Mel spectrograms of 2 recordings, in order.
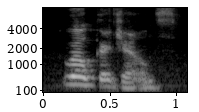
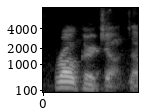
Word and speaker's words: Roker-Jones: Um, but anyways, yeah, give it up for uh, Marie Marie Rocker Jones. Is that did I pronounce that right? Roker Jones. Roker Jones. Okay, my bad. – My bad. Better than okay. Um, most people. Wait, what'd you say? I said you pronounced it better than most people. How do most people pronounce it? Um, I've been called Walker, Roper, Rocker, um, Rooker.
